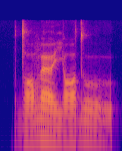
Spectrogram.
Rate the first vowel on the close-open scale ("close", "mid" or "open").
mid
